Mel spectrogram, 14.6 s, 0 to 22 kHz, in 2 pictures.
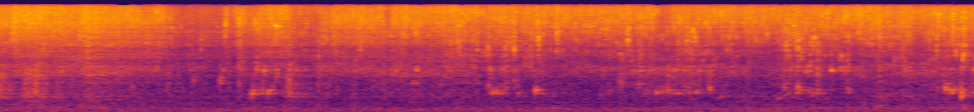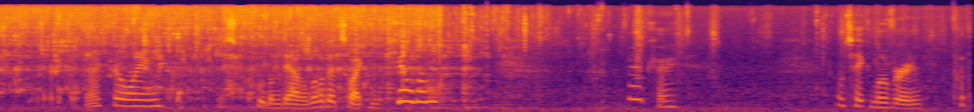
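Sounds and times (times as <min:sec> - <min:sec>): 
tap water running into a sink over blanched almonds: 0:00.0 - 0:12.0
speech: 0:08.1 - 0:10.8, 0:12.3 - 0:12.6, 0:13.6 - 0:14.6.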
